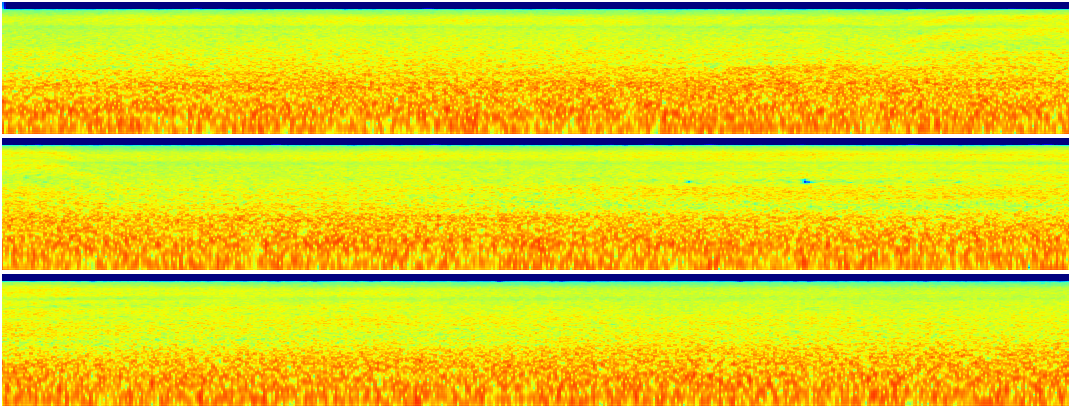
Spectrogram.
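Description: A large waterfall, El Chiflón's Velo de Novia cascade, giving a steady, unbroken rush of falling water heard close to the falls.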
